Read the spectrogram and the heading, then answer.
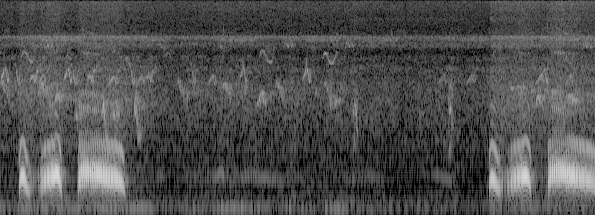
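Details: Lure call of a spotted dove, used for hunting wild doves: a trisyllabic coo phrase of two clipped notes and a longer falling one. A quiet gap follows, then the phrase repeats.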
